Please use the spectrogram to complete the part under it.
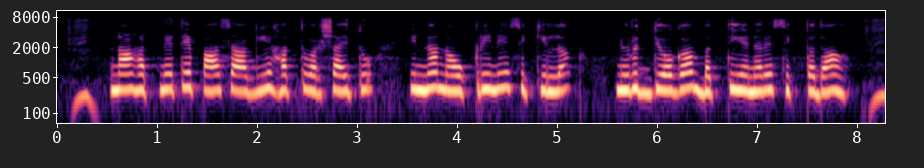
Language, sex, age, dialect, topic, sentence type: Kannada, female, 18-24, Northeastern, banking, question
